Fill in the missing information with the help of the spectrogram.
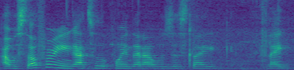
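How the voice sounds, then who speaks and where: A woman's voice: mid-range voice, fast talker. A woman tells personal stories as a guest. She is informal and emphatic, repeating phrases and mixing in Spanish, in a mid-range voice over faint ambient noise. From Dominican Republic, later New York City. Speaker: podcast guest, spiritual entrepreneur. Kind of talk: candid personal storytelling, casual.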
